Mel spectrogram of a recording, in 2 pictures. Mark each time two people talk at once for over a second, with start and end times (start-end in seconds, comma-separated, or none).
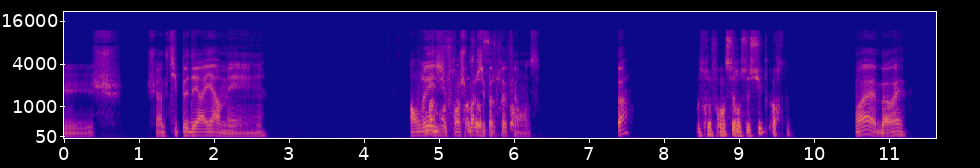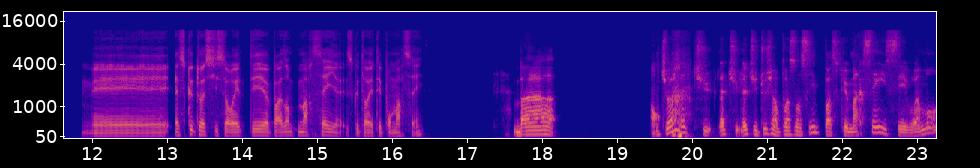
4.8-6.1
